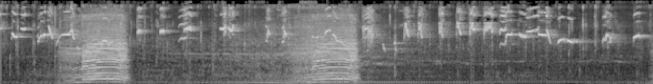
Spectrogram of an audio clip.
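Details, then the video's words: Tame cattle in a herd of dozens walking back to the farm pen in the late afternoon: two long, loud harmonic moos, each about a second long, with steady chirping birdsong throughout. "Puluhan kawanan sapi lembu jinak yang sedang menuju ke kandang peternakan,suara sapi desa"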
